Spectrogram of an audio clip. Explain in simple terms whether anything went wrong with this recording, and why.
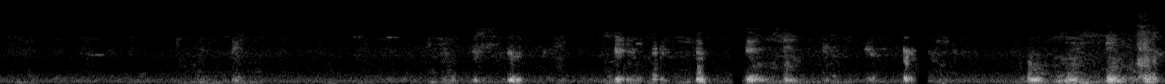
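Between 6.23 and 7.44 s, repeated stalls (stutter): network packets kept arriving late, so playback ran dry seven times, up to 110 ms each. The speech drags and stutters.

From 8.45 to 8.97 s, the jitter buffer slow-down: the receiver stretched the sound to rebuild its reserve, so speech plays at about 90% speed, same pitch.

At 9.15 to 9.30 s there is a call audio freeze: the sound hangs as a fading buzz or hiss, then 70 ms of silence. The likely cause is packets held up on the network.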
